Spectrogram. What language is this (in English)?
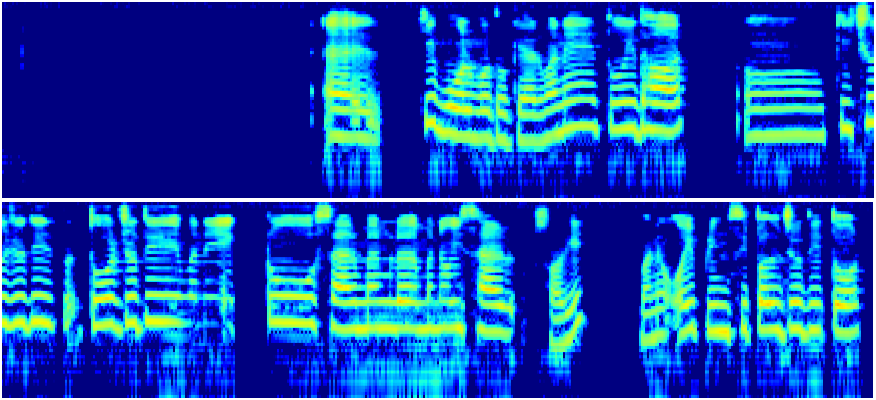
Bangla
